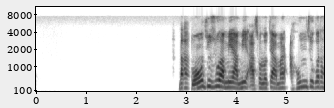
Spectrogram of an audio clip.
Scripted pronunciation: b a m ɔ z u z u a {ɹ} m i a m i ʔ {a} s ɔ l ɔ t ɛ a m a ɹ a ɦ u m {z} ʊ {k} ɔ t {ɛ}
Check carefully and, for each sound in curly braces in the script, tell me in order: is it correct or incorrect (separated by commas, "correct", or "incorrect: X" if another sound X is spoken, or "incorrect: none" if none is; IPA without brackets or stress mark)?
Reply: incorrect: none, correct, correct, incorrect: ɡ, incorrect: a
